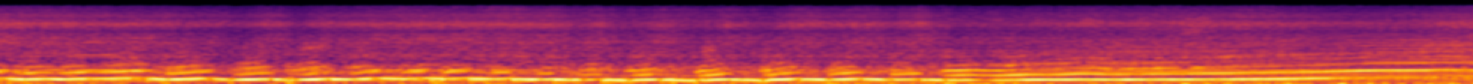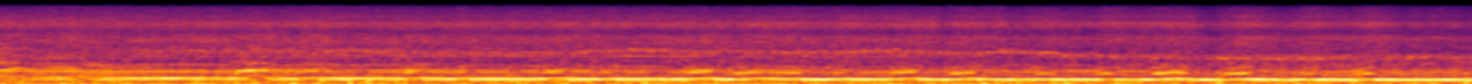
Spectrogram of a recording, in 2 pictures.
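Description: Sport motorcycle's engine running at low road speed, its pitch wavering under light throttle, then rising about three seconds in before settling into a steady note, with wind rumble on the microphone.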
